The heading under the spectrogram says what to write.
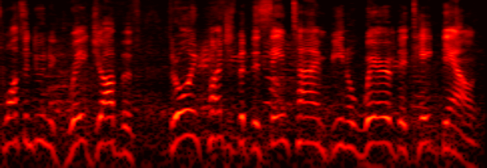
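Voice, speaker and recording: A man's voice: high-pitched, expressive, fairly quick. A man giving technical live MMA analysis in clipped phrases as a color commentator. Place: live fight event. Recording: clear crowd noise behind.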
